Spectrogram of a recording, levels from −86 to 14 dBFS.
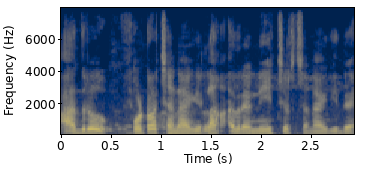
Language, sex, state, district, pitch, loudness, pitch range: Kannada, male, Karnataka, Mysore, 145 Hz, -18 LUFS, 130-160 Hz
